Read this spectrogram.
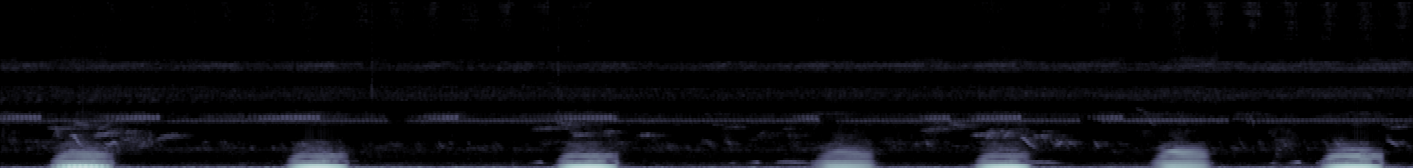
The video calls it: Frogs croaking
